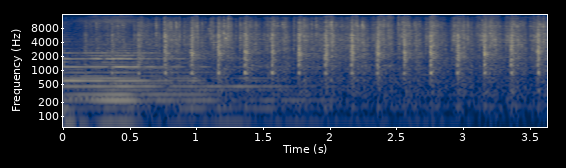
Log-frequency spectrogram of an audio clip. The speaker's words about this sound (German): Mit dem Trecker.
